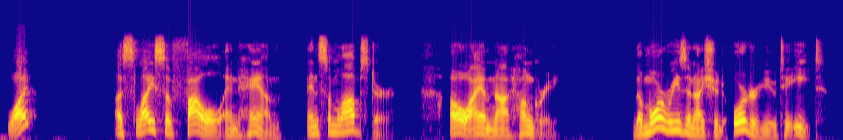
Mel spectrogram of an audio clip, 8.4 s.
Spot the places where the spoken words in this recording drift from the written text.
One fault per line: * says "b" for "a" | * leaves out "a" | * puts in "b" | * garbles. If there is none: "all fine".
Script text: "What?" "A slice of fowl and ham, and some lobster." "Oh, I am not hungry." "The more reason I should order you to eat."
all fine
